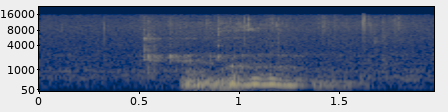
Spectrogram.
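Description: A Basenji gives a brief, wavering, yodel-like whine with a low, warbling pitch.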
